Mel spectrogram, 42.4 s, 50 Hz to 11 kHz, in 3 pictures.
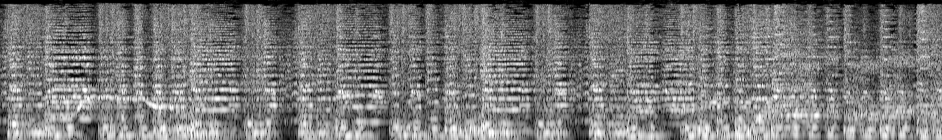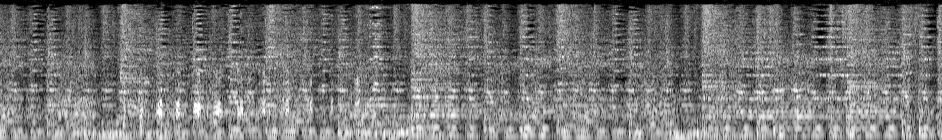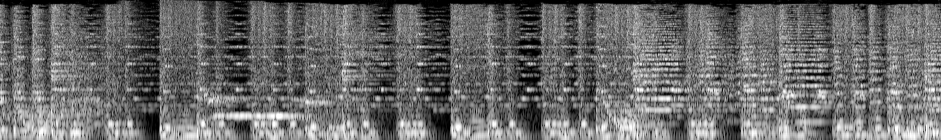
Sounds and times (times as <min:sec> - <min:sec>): Music: 0:00.0 - 0:42.3.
